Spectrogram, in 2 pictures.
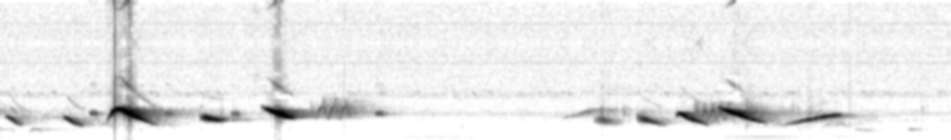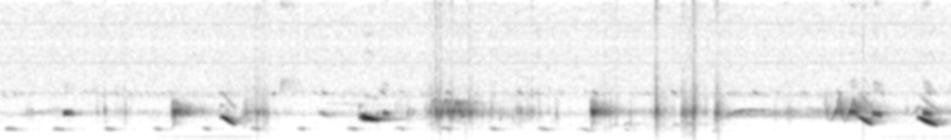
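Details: Green-winged saltator in song training outdoors, giving two loud phrases of rich slurred whistles about three seconds apart. Softer scattered chirps follow, along with a faint steady series of low ticking notes.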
